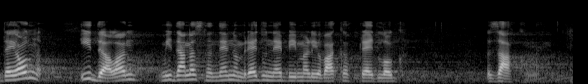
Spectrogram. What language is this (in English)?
Serbian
